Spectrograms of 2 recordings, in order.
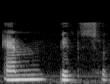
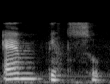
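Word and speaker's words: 鉛筆: Contohnya empitsu, bukan enpitsu tapi empitsu.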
